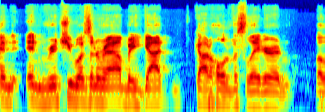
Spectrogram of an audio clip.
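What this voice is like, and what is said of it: Usual voice. Nothing is said of it.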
